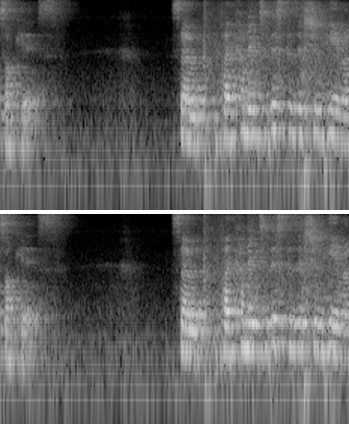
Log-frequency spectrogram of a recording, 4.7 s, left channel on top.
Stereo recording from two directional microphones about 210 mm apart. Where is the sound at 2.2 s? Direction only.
20° right (ahead or behind).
